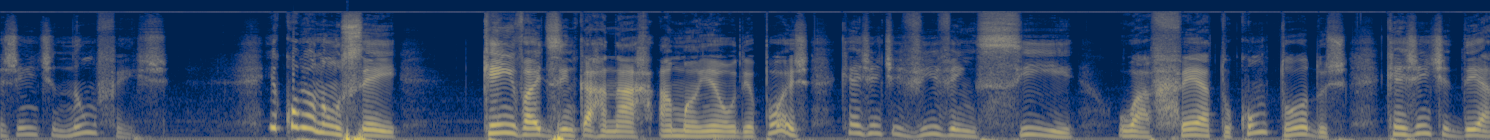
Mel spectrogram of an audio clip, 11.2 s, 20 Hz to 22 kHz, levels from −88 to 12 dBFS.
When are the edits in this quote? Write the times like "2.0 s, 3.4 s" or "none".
none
